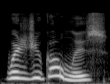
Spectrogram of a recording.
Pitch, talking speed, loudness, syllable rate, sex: 265 Hz, 270 wpm, -15 LUFS, 6.1 syllables/s, female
